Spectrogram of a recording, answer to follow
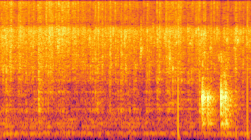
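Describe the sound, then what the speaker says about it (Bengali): Sliced onion hitting hot oil for a thin dal sets off a continuous bright sizzle with a few soft stirring sounds near the end. "তেল গরম হয়ে গেছে, এর মধ্যে দিয়ে দেব পেঁয়াজ।"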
